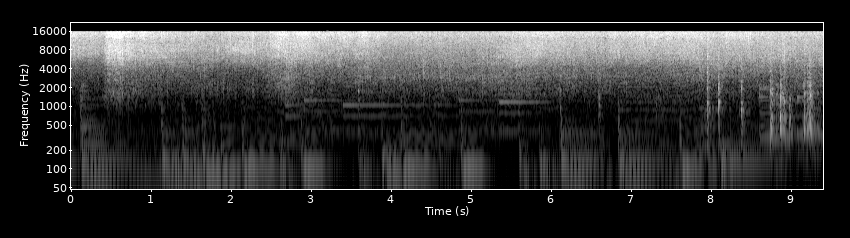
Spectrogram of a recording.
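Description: Smashed beef patty and sliced onions sizzling in skillets over high heat, with a steady frying hiss. A few sharp clicks of a utensil against the pan come near the end.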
